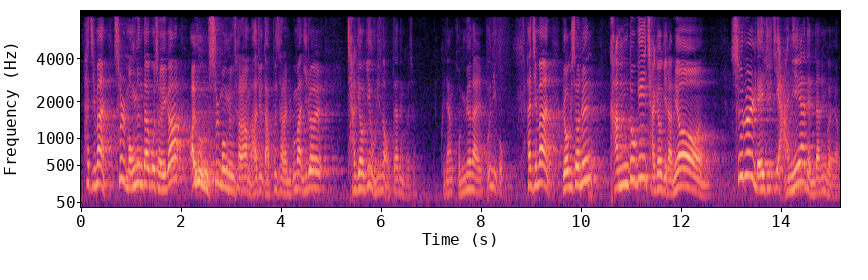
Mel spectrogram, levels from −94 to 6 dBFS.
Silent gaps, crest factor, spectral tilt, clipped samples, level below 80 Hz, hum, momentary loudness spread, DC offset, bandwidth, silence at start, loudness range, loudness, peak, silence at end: none; 16 dB; -5.5 dB/octave; under 0.1%; -58 dBFS; none; 13 LU; under 0.1%; 7.6 kHz; 0.05 s; 7 LU; -16 LUFS; 0 dBFS; 0 s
